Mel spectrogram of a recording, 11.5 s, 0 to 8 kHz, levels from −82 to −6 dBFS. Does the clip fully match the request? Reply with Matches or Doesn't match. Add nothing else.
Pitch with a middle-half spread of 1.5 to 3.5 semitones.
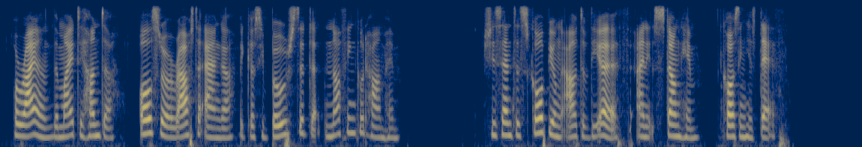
Matches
